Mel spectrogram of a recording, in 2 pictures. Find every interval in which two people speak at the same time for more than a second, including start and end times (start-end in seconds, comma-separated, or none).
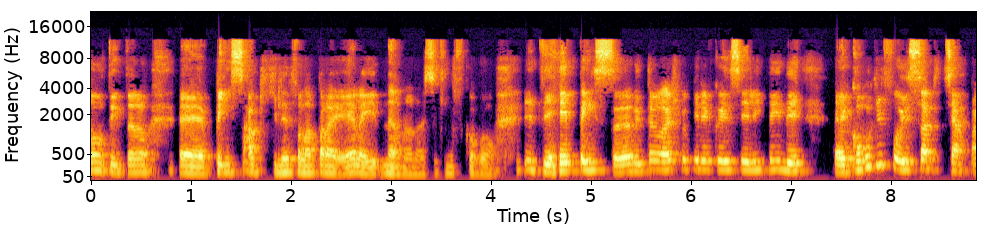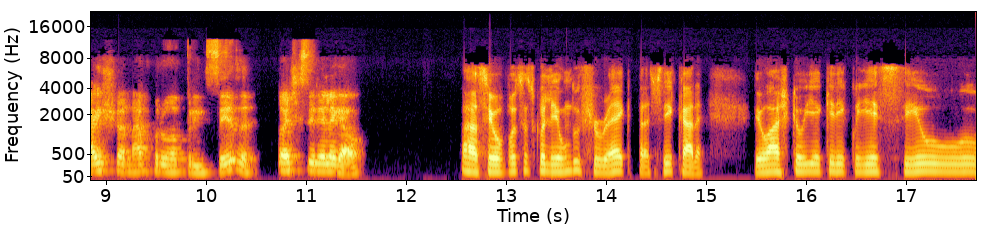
none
